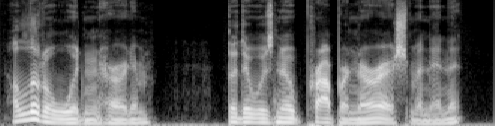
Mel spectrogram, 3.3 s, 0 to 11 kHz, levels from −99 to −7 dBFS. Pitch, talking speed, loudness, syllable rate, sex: 100 Hz, 235 wpm, -18 LUFS, 7.0 syllables/s, male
